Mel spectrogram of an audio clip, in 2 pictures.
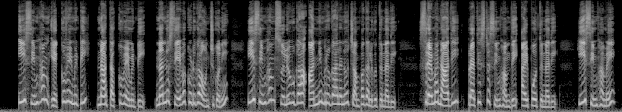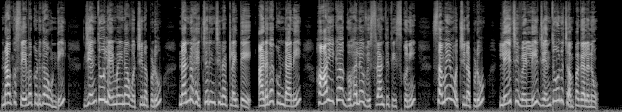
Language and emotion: Telugu, neutral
